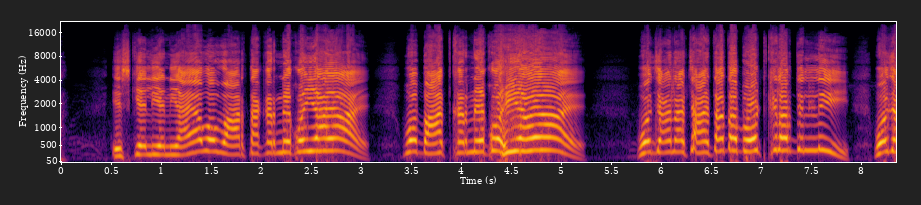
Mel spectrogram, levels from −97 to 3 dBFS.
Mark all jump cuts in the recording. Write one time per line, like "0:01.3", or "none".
none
